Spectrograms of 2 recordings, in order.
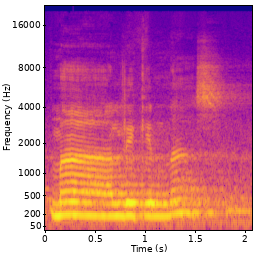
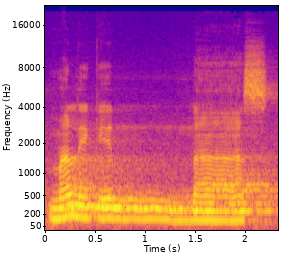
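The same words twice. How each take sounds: First: The first vowel 'ma' is long. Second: The first vowel 'ma' is short. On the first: The speaker calls it wrong. "tidak boleh dibaca" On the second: The speaker calls it right. "mahnya pendek"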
